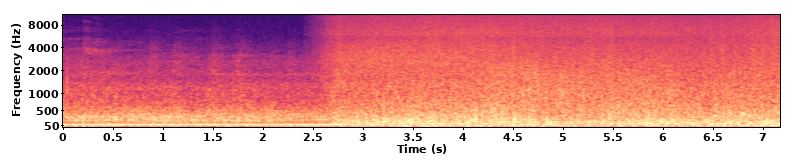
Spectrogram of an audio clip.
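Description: A train passes about 100 metres away on the railway running along the shore of the Sea of Marmara, a steady broad roar that swells in after a few seconds of low hum and rushes on without pause. No one speaks.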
